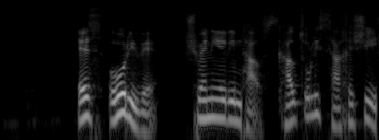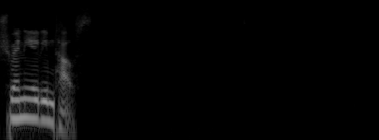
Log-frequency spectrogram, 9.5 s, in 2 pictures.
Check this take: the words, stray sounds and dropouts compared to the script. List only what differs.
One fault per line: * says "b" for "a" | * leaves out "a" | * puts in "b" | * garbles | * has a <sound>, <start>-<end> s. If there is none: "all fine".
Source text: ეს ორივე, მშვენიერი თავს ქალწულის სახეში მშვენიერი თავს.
all fine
